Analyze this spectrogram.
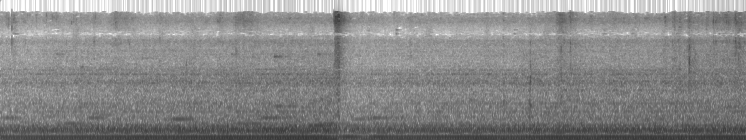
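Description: A steady low machine hum, with a brief click about three and a half seconds in.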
